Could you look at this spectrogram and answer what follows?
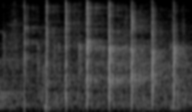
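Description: About nine separate, evenly spaced hand claps ring out sharply at a plenary conference session, each crisp and distinct against a quiet room, like a small sparse group or a single person clapping.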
